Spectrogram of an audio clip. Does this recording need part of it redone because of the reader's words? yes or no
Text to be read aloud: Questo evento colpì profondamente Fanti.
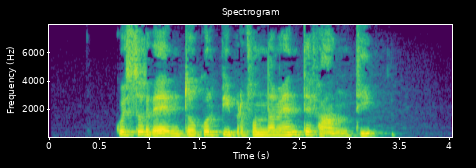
no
